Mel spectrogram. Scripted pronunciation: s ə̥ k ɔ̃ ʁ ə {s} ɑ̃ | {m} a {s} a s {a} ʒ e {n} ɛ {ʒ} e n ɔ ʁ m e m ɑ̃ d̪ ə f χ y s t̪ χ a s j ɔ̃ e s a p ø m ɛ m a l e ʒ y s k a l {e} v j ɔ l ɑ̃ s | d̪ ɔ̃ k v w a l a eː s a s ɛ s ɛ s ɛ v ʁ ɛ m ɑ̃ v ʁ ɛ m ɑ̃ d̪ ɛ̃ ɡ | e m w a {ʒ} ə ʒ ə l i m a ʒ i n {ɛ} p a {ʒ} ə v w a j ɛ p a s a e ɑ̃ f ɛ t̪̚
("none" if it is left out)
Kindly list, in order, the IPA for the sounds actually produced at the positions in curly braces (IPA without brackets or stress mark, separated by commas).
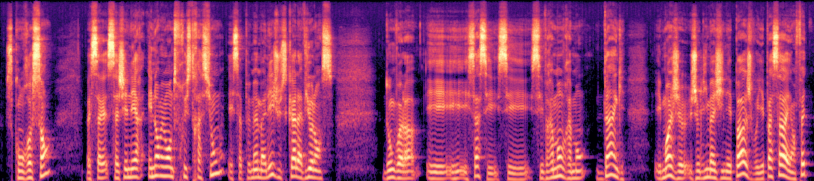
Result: s, b, s, a, n, ʁ, a, ʒ, ɛ, ʒ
